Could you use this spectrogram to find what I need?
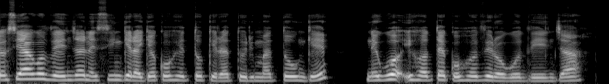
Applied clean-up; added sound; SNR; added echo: neural mask model Resemble Enhance denoiser.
